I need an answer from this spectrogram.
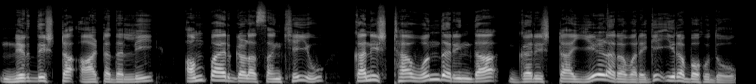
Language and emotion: Kannada, neutral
